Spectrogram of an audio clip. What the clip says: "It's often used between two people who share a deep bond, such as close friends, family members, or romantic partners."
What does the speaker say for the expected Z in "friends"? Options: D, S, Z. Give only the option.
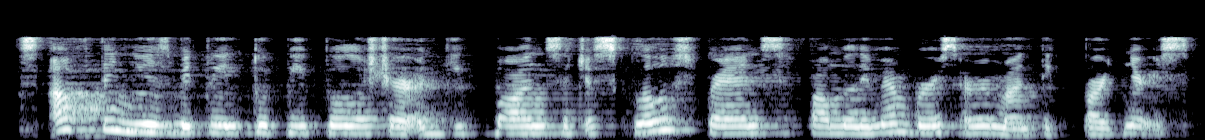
S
